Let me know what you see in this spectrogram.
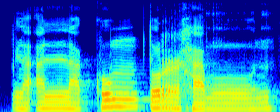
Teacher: hukum bacanya adalah izhar syafawi, la'allakum Kenapa izhar syafawi? Karena mim sukun ketemu dengan huruf ta. Cara membacanya itu dibaca jelas.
